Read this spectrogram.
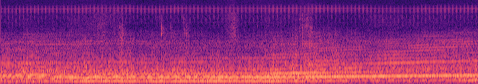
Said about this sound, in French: La voiture file dans la nuit.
